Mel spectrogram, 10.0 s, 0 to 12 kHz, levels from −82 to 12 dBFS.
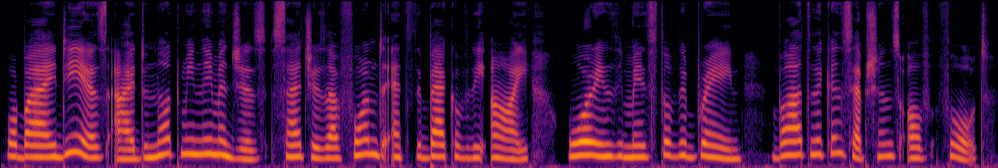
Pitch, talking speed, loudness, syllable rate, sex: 235 Hz, 180 wpm, -19 LUFS, 4.2 syllables/s, female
